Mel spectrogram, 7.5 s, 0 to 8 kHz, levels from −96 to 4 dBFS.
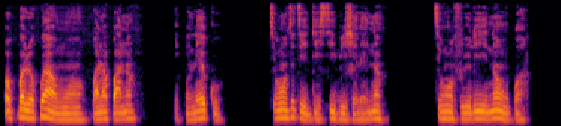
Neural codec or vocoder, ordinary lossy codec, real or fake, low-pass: codec, 16 kHz, 16 kbps, FreqCodec, larger model; none; fake; 7.2 kHz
